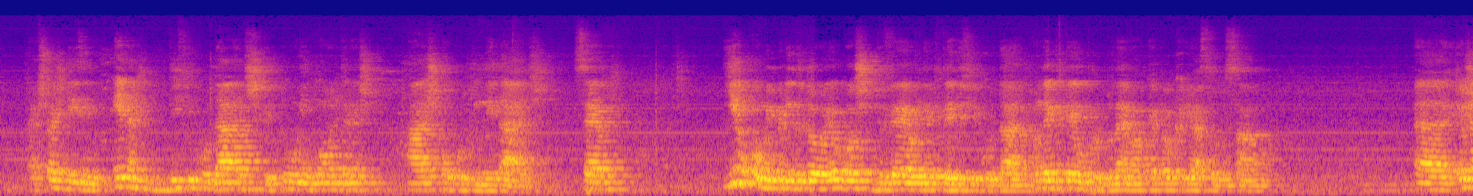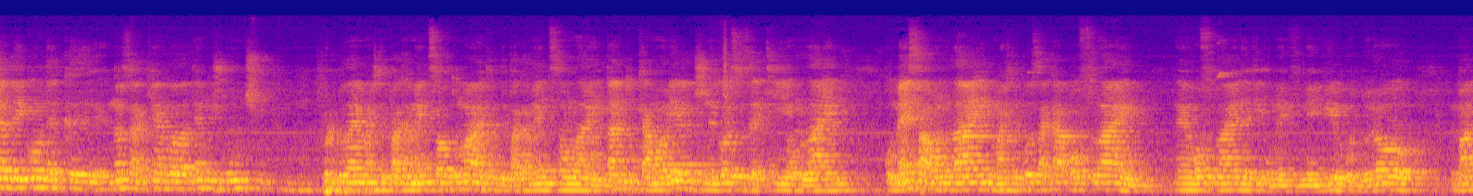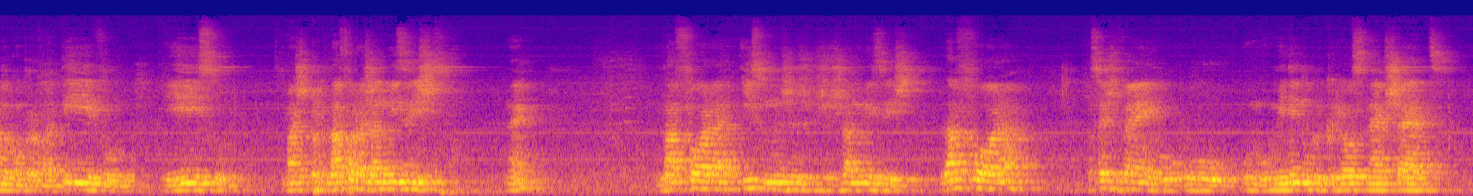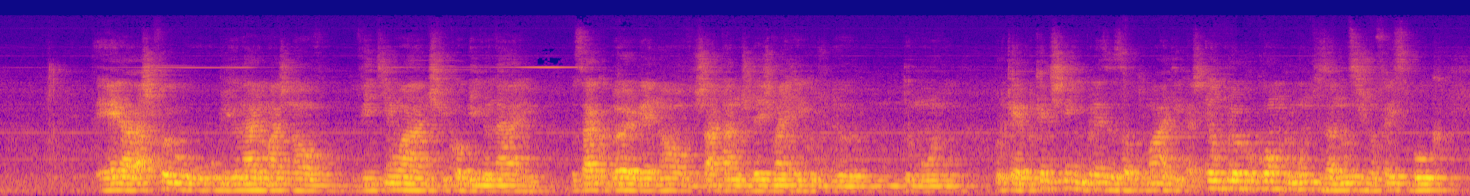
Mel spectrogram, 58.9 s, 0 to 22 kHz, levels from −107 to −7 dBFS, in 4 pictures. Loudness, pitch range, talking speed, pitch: -19 LUFS, 120-145 Hz, 150 wpm, 130 Hz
